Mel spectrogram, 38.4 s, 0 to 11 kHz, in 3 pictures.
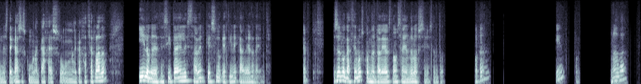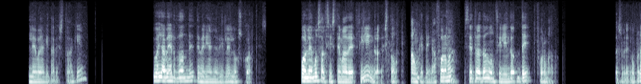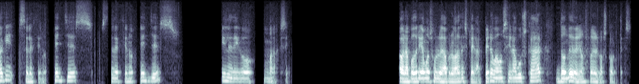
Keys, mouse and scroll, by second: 5.3 ctrl+z, 5.5 ctrl+z, 5.7 ctrl+z, 5.9 ctrl+z, 6.2 ctrl+z, 6.5 ctrl+z, 6.7 ctrl+z, 7.4-8.2 scroll up 7, 7.9-8.9 middle drag, 8.9 x, 11.0-12.5 shift+middle drag, 12.5 right click, 13.0 alt+shift+right click, 14.9 x, 15.3 scroll down 2, 15.9-16.7 middle drag, 16.7-17.1 scroll up 1, 17.1 right click, 17.8 alt+shift+right click, 26.6-27.9 drag, 27.9 alt+shift+right click, 28.4-31.6 middle drag, 31.6 u, 32.4 middle click, 33.4 scroll down 1, 33.5 a, 33.7 a.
